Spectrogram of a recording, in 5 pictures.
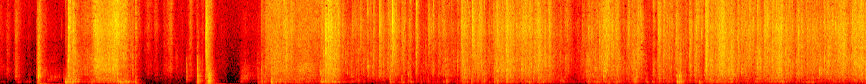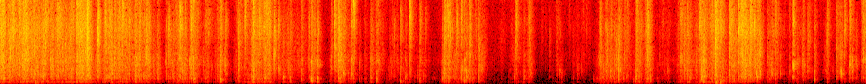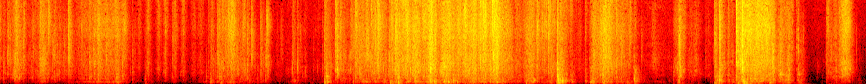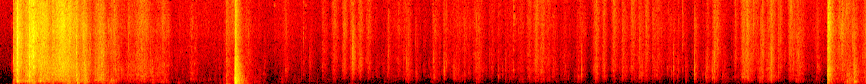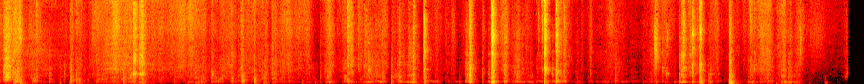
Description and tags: Cardboard Box Wrapping Paper Open Close
Bag, Box, Cardboard, Floor, Paper, Place, Plastic, Unboxing, Wrapping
